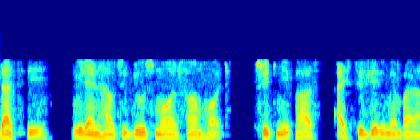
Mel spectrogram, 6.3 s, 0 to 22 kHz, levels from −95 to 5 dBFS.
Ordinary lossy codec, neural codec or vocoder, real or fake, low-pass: MP3, 24 kbps; none; real; 3.6 kHz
